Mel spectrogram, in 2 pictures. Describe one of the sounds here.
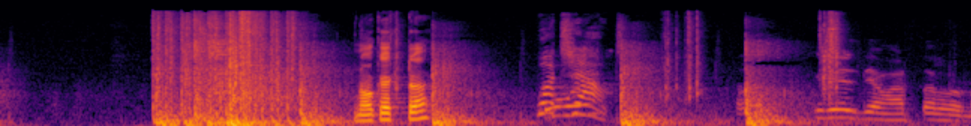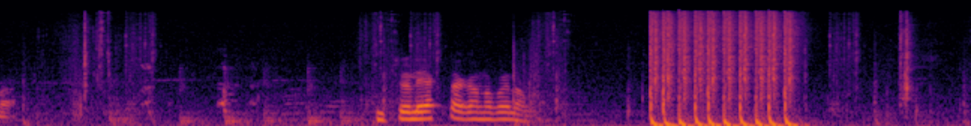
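Rapid gunshots crack in quick bursts.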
